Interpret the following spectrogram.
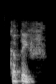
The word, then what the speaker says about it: Qatif: Is that how you pronounce it, Habeeb? Yeah, Qatif.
